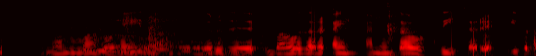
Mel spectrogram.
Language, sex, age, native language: Icelandic, male, 14, Icelandic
